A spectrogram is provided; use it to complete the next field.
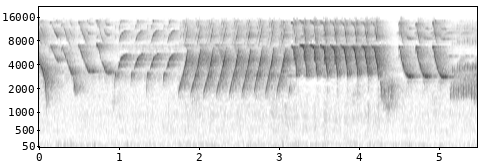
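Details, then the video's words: Canary in sustained song, intended as tutor audio for songbirds: changing phrases of rapid repeated notes, a fast pulsing trill, and a brief lower buzzy ending. "Suara burung kenari gacor"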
